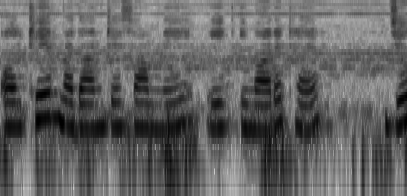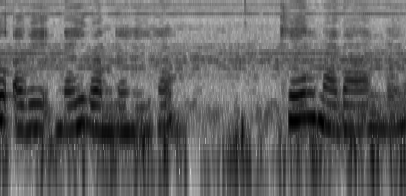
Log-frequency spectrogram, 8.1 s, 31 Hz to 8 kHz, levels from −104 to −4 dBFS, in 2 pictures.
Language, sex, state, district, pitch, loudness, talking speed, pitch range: Hindi, female, Rajasthan, Bikaner, 215 Hz, -16 LUFS, 135 wpm, 205-235 Hz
